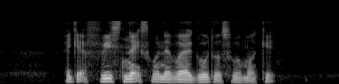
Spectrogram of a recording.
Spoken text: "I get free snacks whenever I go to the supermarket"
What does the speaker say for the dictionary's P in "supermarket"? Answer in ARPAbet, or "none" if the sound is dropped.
none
